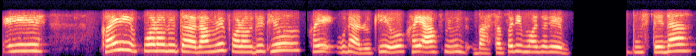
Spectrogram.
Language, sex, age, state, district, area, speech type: Nepali, female, 18-30, West Bengal, Kalimpong, rural, conversation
